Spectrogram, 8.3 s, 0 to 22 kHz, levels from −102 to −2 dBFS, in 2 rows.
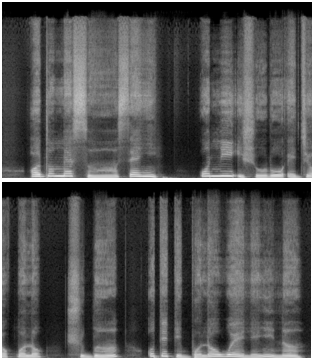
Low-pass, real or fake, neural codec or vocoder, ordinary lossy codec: none; fake; autoencoder, 48 kHz, 32 numbers a frame, DAC-VAE, trained on Japanese speech; none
